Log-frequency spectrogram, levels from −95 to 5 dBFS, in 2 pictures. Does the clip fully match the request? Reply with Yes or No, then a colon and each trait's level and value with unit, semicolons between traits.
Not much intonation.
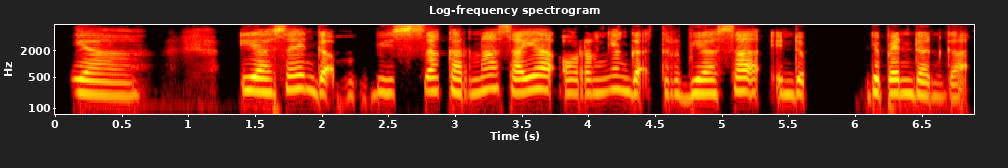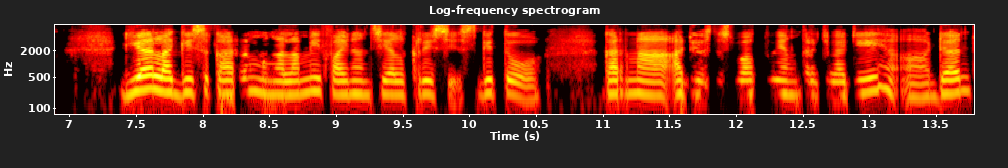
Yes: narrow, 1.8 semitones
